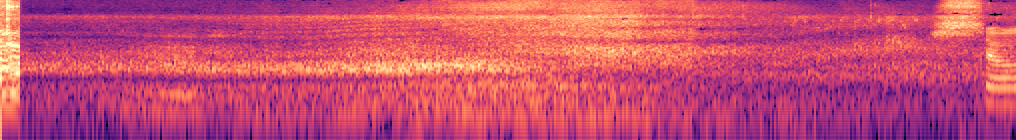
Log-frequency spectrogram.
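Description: A car passing on the road. Its tyre and engine noise swells to a peak about halfway through, then fades away.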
